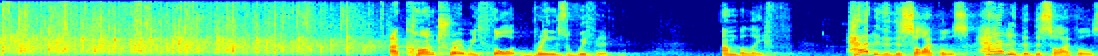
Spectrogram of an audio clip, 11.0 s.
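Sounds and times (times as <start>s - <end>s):
audience round of applause: 0.0s - 3.9s
speech: 3.9s - 6.2s, 7.2s - 7.8s, 8.6s - 10.9s.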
